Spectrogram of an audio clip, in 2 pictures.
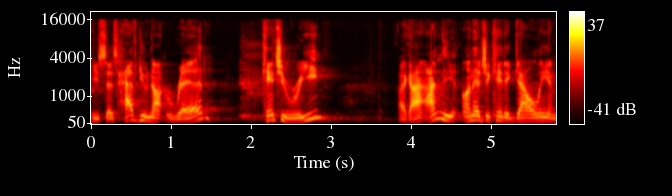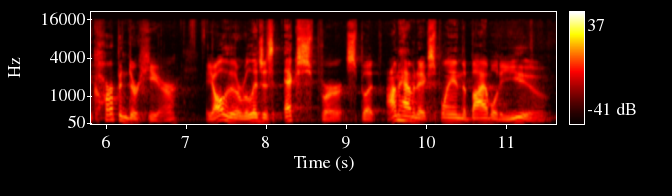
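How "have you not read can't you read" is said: biting, heavy sarcasm with swooping high pitch. Quoting Jesus mocking the religious experts: quoting Jesus with heavier sarcasm. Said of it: "Jesus lays it on even thicker".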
